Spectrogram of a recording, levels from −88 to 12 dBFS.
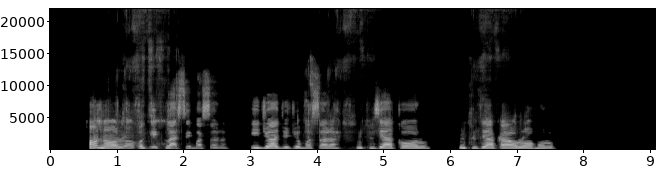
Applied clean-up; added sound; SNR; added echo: neural mask model Resemble Enhance denoiser.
